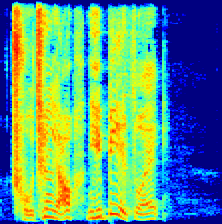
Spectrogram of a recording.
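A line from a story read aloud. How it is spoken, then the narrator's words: Angry roar. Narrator (Chinese): 宇文景睿怒吼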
